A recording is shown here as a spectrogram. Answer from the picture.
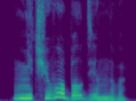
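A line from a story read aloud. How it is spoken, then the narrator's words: Seething through clenched teeth. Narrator (Russian): Я цедила сквозь зубы, чувствуя, как закипаю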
